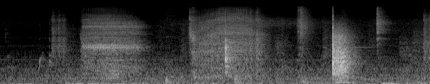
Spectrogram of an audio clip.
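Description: Thick juice pouring from a pitcher into small glass jars, with a run of short glass clinks and a sharper knock about three and a half seconds in.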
